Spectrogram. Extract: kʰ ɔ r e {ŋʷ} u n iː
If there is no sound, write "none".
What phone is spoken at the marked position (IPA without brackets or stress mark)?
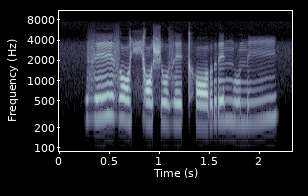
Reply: ŋ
